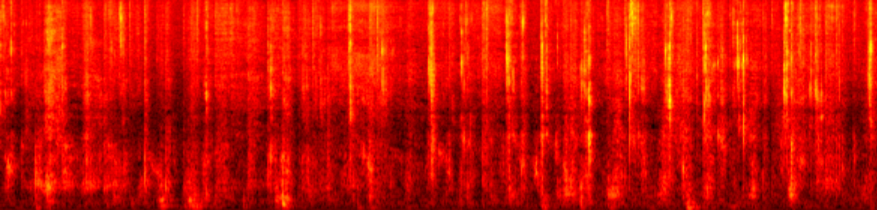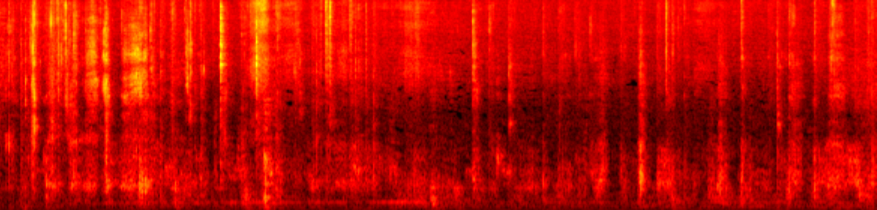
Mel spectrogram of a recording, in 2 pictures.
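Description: Close-miked eating: biting and chewing crunchy food from a meal of fried chicken and beaten rice (chiura), with many sharp, irregular crunches several times a second.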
